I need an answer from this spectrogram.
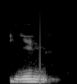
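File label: "yin", British English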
